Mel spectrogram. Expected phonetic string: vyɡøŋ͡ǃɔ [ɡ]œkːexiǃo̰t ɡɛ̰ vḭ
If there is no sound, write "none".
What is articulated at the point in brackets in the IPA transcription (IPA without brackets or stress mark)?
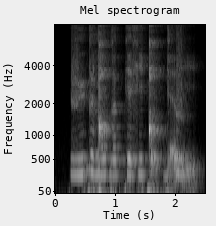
ɡ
